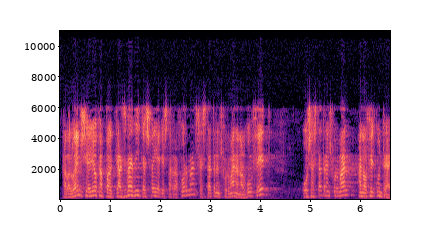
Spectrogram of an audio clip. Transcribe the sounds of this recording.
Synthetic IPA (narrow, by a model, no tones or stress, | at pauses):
əβəluɛmsiəʎɔkəpəlˠkəzβaðikəsfɛjəkɛst̪ərəfoɾməsəst̪at̪ɾənsfuɾmanənəlˠɣ̞unfet̪ | osəst̪at̪ɾənsfuɾmanənəlˠfet̪kunt̪ɾa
